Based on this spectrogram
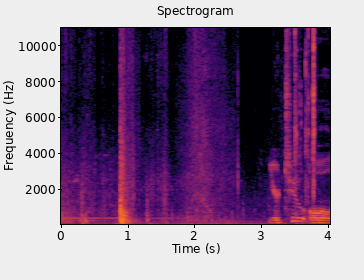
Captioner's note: door thuds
